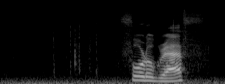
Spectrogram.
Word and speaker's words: photograph: I have the word photograph again I have first sound so just because I have the letter P doesn't mean I can pronounce this as per always alright I also gave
